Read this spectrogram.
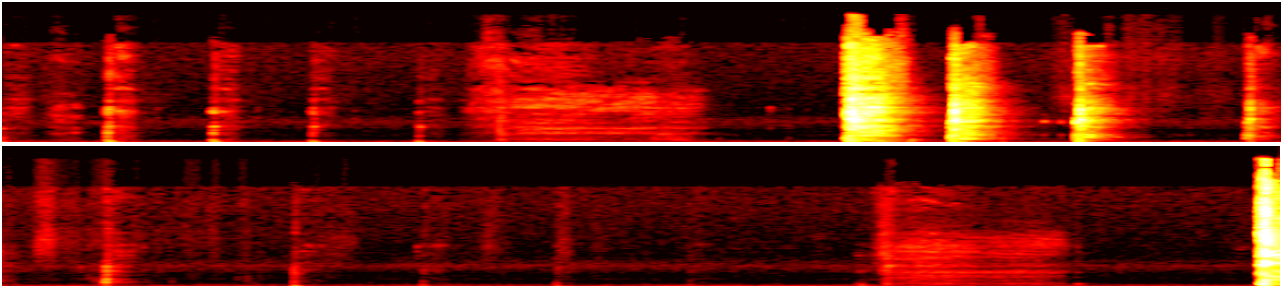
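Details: Coughing captured with a new high-fidelity microphone, with occasional nose blowing: strong coughs in quick runs among light throat clicks and soft hacks, with brief nose-blowing rushes of air.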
